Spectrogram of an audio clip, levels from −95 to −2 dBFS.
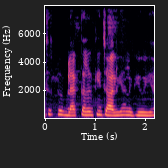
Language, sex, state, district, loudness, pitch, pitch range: Hindi, female, Bihar, Saharsa, -27 LUFS, 235 Hz, 220-270 Hz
